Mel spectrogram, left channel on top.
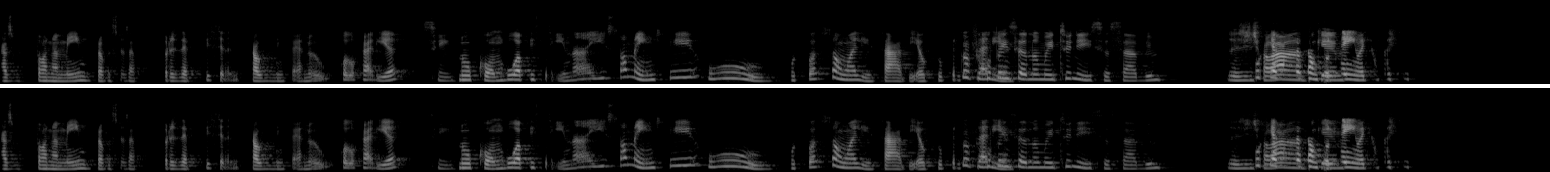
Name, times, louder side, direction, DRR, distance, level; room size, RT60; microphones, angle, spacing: voice 1, 0.0-1.3 1.6-4.0 4.6-7.7 8.1-9.3 9.5-10.1 12.7-12.8 13.1-14.1, equal, ahead, 0.8 m, -39 dB
voice 2, 9.6-11.6 12.3-13.4, left 5 dB, 45° left, 0.8 m, -39 dB
26.5 x 11.5 x 4.6 m
head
